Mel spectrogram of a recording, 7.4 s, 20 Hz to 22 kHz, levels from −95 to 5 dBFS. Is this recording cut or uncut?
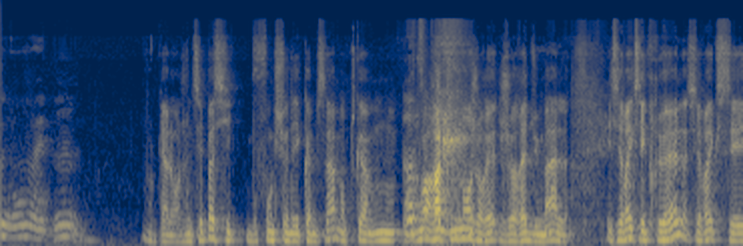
cut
